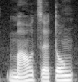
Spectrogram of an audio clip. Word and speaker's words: Mao Zedong: So it should be pronounced with a second tone, then a second tone, then a first tone. Mao Zedong, Mao Zedong.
